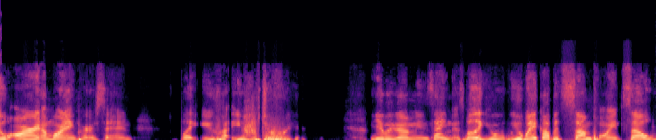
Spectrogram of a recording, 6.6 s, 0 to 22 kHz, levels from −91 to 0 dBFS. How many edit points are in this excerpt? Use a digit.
0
